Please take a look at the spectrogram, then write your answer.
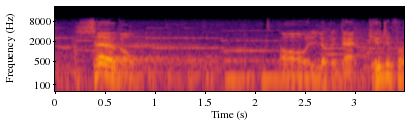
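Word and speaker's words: serval: what this is called This is called a Servo that's right it's spelled s e r v a l Servo oh look at that beautiful thing isn't it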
